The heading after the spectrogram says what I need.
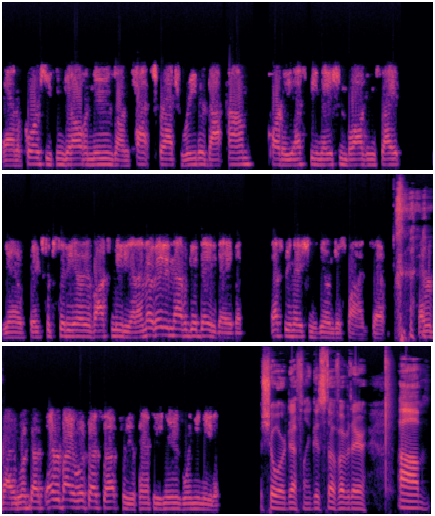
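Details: Adult male speaker; Normal voice.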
